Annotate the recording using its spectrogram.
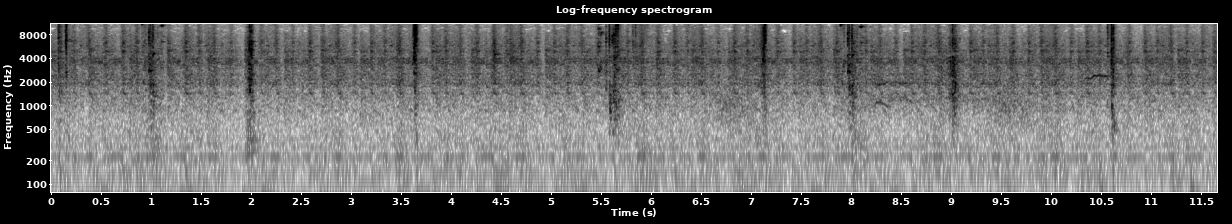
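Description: Sharp metallic clicks sound at irregular intervals.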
